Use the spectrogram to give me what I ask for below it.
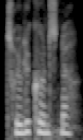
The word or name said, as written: tryllekunstner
